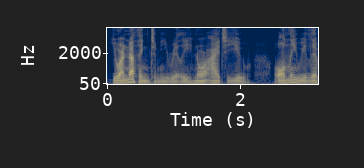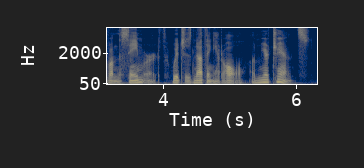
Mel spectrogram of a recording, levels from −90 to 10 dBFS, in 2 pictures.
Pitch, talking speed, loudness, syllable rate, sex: 95 Hz, 230 wpm, -26 LUFS, 5.6 syllables/s, male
